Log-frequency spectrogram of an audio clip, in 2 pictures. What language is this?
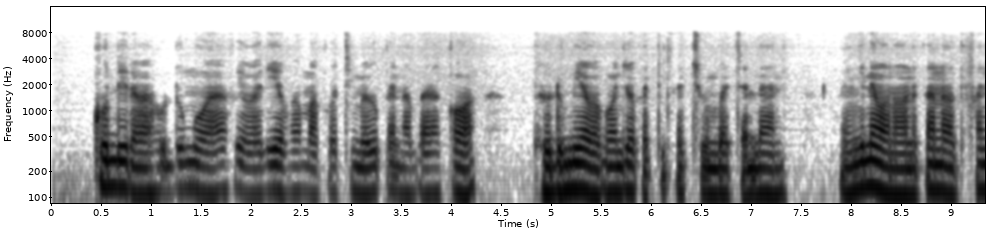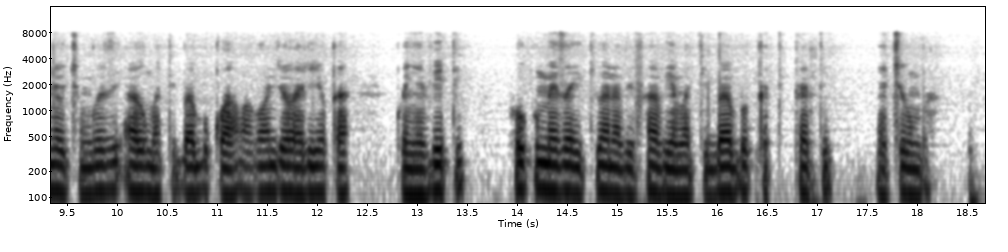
Swahili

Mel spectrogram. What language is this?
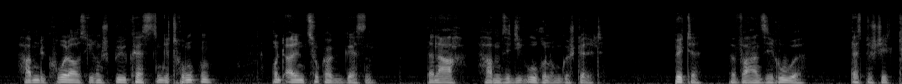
German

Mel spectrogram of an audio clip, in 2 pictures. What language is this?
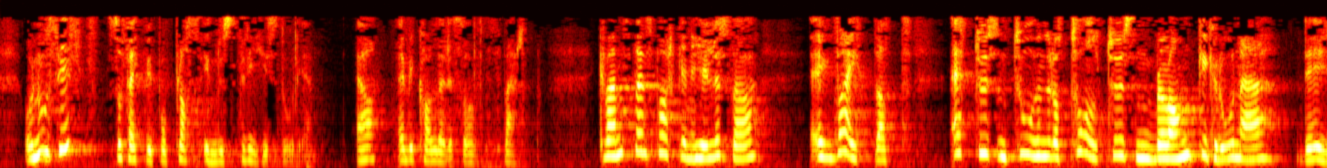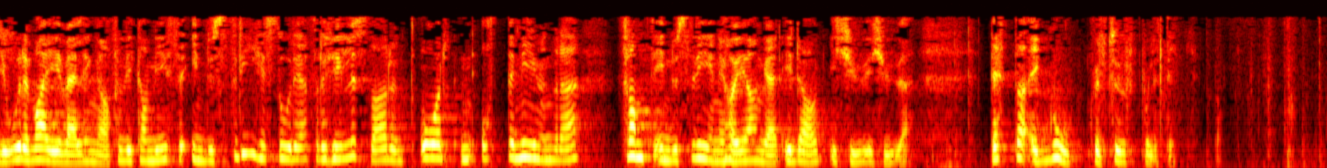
Norwegian Nynorsk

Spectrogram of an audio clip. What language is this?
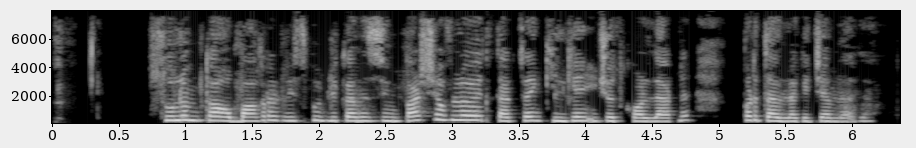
Uzbek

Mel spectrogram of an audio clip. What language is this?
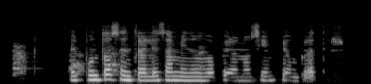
Spanish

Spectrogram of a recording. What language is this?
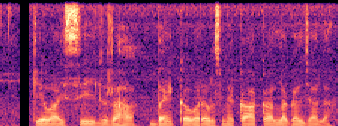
Magahi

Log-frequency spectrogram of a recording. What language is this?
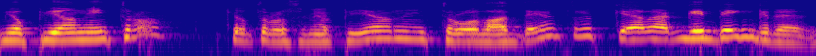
Portuguese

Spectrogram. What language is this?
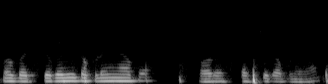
Hindi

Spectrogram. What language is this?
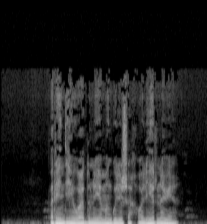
Pashto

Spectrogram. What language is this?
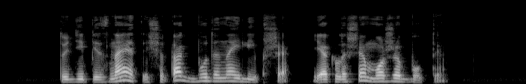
Ukrainian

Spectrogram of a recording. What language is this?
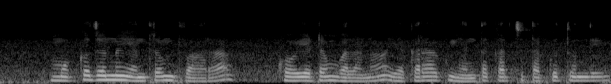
Telugu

